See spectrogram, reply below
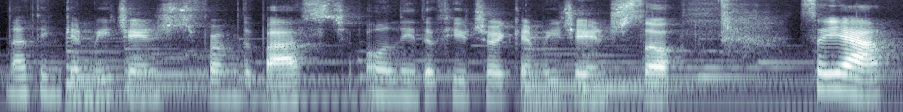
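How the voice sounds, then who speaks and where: A woman's voice: lowish voice, steady tone, moderate pace. A young woman streamer with a dry, sick-sounding throat, chatting casually and rambling with lots of filler words. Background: background music.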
